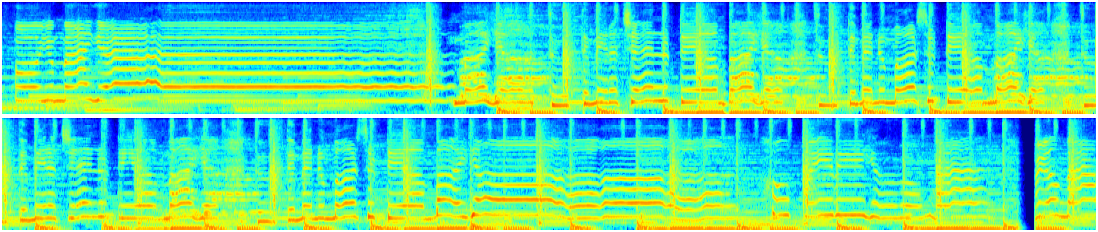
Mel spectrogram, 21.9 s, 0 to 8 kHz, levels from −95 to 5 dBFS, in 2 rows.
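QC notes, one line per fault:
7.23–7.29 s, burst of packet loss: about 50 ms of audio is gone and the receiver stretches the last sound across the gap, fading it as it goes. The audio then picks up further on. Unlike a short concealed loss, this is a held, fading smear, and material is actually skipped.
15.60–15.62 s, short concealed packet loss: only about 10 ms went missing, and the decoder patches it by extending the preceding sound before blending back in. It comes across as a tiny smear or wobble, far briefer than the 7.2 s burst.
21.11–21.28 s, long network dropout: the sound continues as a fading buzz or hiss across a gap of about 170 ms, the last roughly 60 ms of it near silence, before returning further on. The cause is likely a network stall. The audible fall to silence separates this from a packet-loss burst, all within the G.722 call's 8 kHz-limited band.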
